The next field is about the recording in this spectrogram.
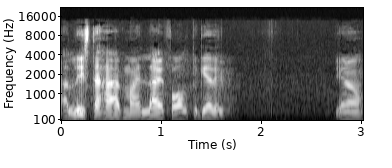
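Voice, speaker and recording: A man with a Spanish accent, talking at a moderate pace. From Colombia. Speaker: tarot reader. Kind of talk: casual vlog monologue. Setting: outdoors on a walk. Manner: halting, many fillers and repetitions.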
